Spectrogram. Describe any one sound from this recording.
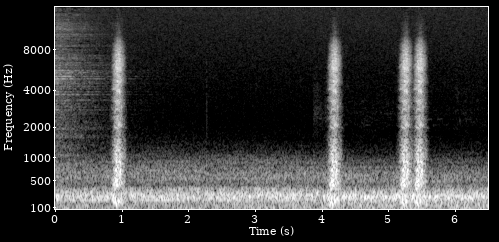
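Soft menu clicks tick a few times in near silence.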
